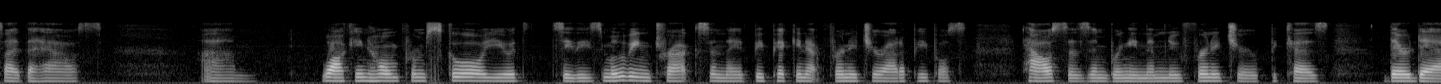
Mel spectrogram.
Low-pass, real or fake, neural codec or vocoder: 7.2 kHz; real; none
